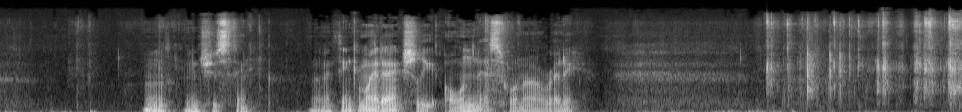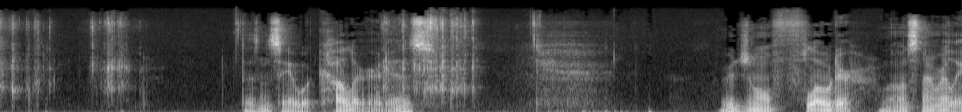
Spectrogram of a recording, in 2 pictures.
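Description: Stiff plastic packaging crinkles and rustles as it is handled.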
